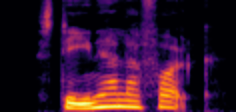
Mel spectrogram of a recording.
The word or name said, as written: STENALDERFOLK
